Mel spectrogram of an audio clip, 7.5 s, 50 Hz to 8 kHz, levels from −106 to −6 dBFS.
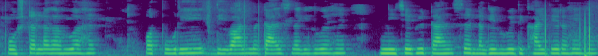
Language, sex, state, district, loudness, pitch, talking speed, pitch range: Hindi, female, Uttar Pradesh, Budaun, -36 LUFS, 215 Hz, 170 wpm, 210-220 Hz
